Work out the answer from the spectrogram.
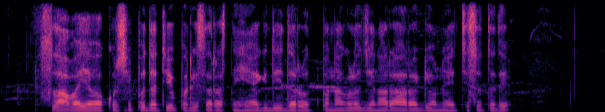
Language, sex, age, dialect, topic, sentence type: Kannada, male, 18-24, Mysore Kannada, agriculture, statement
